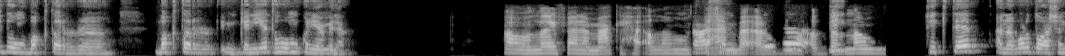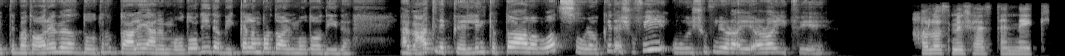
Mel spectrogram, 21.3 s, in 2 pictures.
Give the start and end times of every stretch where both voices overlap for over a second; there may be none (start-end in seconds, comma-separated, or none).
6.9-8.5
